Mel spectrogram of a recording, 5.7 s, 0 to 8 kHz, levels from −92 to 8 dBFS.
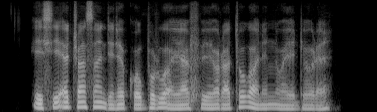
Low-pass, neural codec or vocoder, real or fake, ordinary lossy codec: none; codec, 16 kHz, 0.8 kbps, ZipCodec; fake; none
